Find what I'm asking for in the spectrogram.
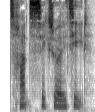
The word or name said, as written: transseksualitet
